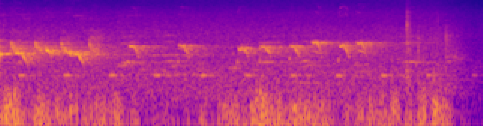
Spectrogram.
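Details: White-crested laughingthrush at Dong Tam snake farm, Tien Giang, Vietnam, gives loud, ringing chattering notes, rising and falling, three or four each second, over a low rumbling background.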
